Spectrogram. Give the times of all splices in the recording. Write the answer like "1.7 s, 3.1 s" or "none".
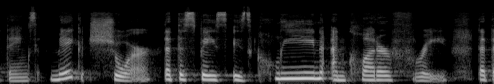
1.6 s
